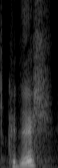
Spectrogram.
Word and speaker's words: Kadesh: In the Hebrew, the last syllable is usually the strongest. And so sometimes I mispronounce these things. But it's Kadesh and it's in the hill country of Naphtali.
